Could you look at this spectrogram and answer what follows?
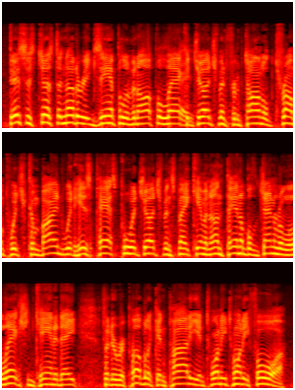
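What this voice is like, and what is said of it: Exaggerated New Jersey accent. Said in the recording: “terrible New Jersey accent”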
